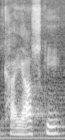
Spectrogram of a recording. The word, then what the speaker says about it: Kiyosaki: That's Robert, I don't know how to pronounce his name. It's Kiyosaki.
